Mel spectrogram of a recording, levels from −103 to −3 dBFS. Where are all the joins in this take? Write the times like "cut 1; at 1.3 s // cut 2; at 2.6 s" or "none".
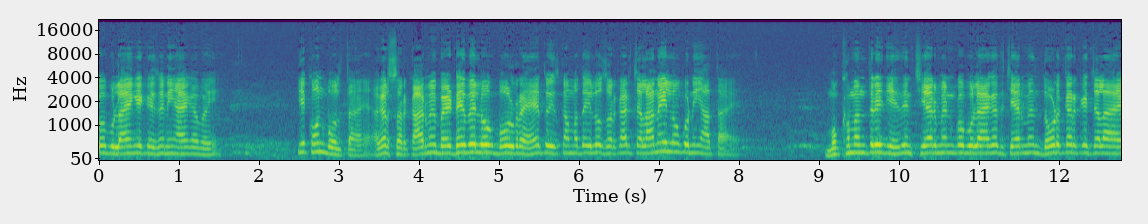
none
